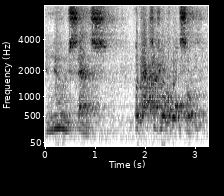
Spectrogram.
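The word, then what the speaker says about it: gNewSense: gance spelled g nuisance so uh new sense the distribution sounds the same way but it's spelled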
